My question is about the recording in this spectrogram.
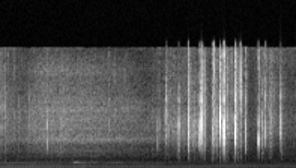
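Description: Quiet background music with long held tones. Near the end there is a short run of crinkling, clicking rustles from materials being handled.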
